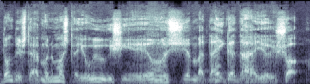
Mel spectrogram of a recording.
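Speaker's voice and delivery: slow mock-Japanese movie dialogue; old Japanese film voice, stretched. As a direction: rattle off pretend Japanese, drawn out at the end. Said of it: "the old Japanese movies".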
